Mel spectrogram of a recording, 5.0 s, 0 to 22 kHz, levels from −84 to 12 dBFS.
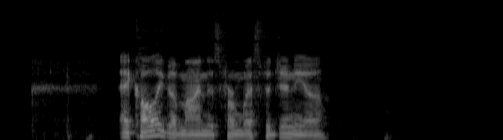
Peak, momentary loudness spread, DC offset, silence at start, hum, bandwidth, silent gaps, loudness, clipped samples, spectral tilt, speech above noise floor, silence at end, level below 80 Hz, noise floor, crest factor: -22 dBFS; 23 LU; under 0.1%; 0.3 s; none; 14.5 kHz; none; -40 LUFS; under 0.1%; -6 dB/octave; 47 dB; 1.75 s; -76 dBFS; -87 dBFS; 20 dB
